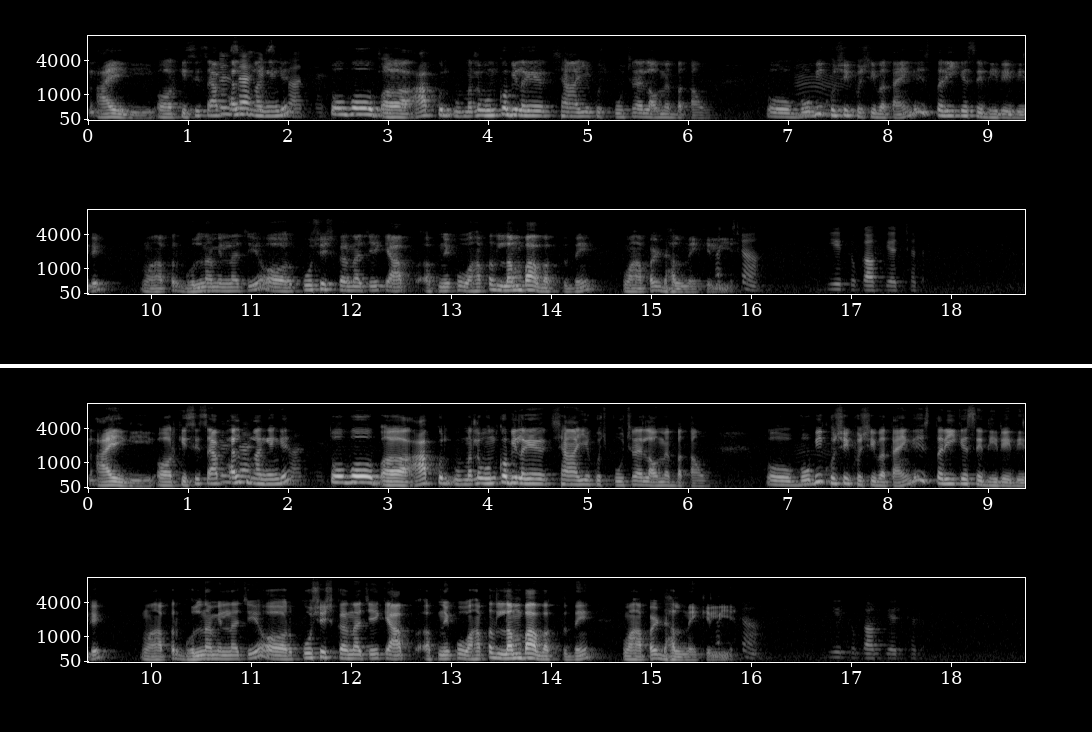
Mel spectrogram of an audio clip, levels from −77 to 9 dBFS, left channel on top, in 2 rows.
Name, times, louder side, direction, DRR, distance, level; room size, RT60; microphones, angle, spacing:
voice 1, 0.0-2.0 2.4-6.2 6.8-9.5 9.9-14.4 14.7-15.8, right 5 dB, 60° right, 0.5 m, -29 dB
voice 2, 1.3-2.1 2.9-3.0 7.0-7.7 15.9-16.1 16.7-17.7, left 7 dB, 75° left, 0.5 m, -40 dB
5.5 x 5.0 x 5.6 m
head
